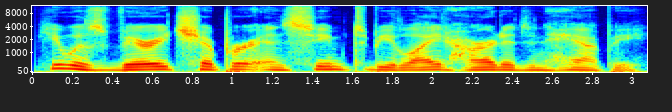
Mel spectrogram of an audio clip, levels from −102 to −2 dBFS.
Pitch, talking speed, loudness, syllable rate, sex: 130 Hz, 215 wpm, -17 LUFS, 5.7 syllables/s, male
